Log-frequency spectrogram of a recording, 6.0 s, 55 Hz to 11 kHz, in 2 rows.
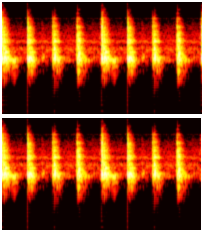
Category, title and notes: Music > Solo percussion
guitar percussion loop 2
acoustic, guitar, techno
